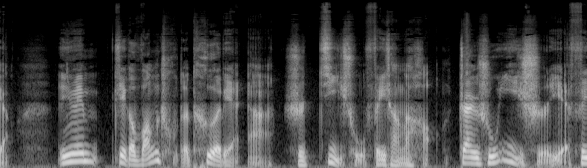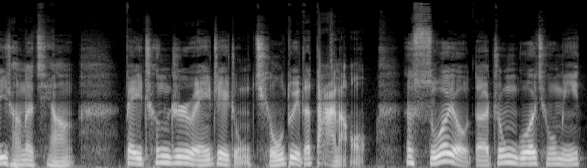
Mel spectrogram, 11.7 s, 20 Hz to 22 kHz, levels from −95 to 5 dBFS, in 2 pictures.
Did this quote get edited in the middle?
yes; 1 cut; at 9.9 s

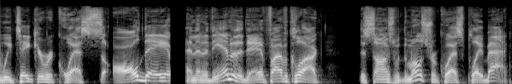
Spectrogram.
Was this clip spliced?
yes; 1 cut; at 1.7 s

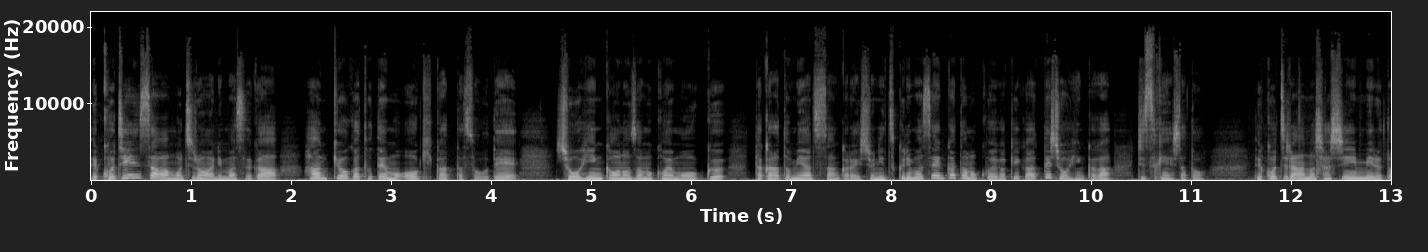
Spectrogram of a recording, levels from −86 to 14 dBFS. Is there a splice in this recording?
yes; 1 cut; at 11.6 s

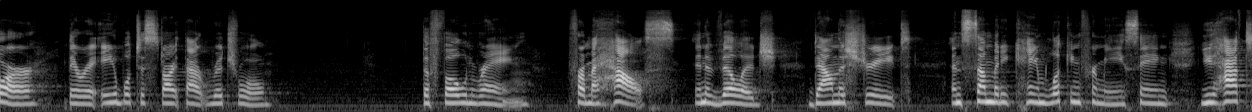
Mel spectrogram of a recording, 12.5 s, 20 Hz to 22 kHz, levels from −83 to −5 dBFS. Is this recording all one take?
yes; 0 cuts

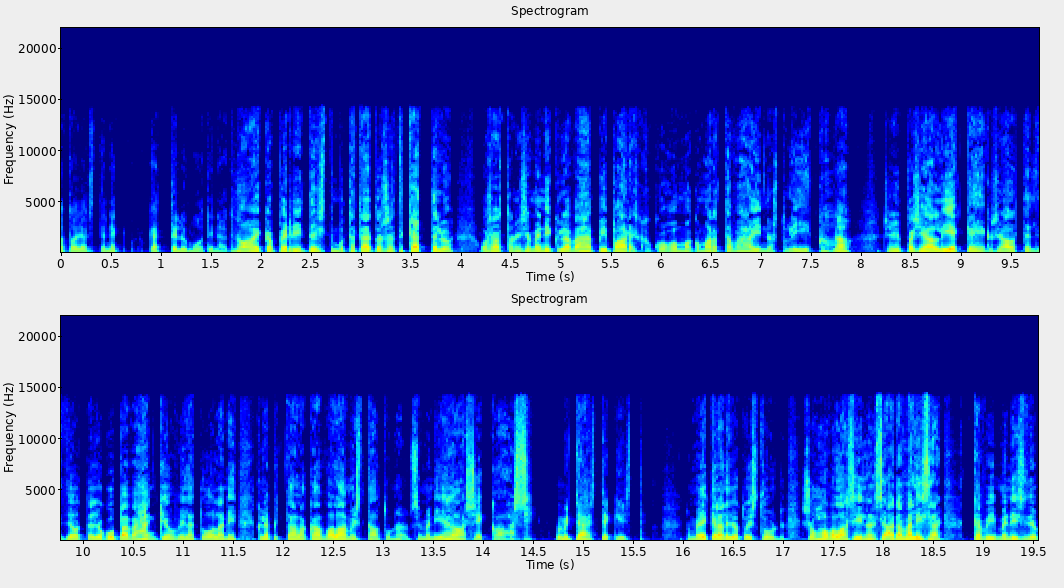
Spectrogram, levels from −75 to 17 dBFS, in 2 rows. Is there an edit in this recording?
no; 0 cuts

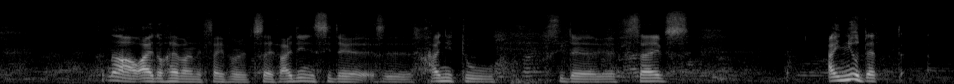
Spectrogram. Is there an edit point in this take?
no; 0 cuts

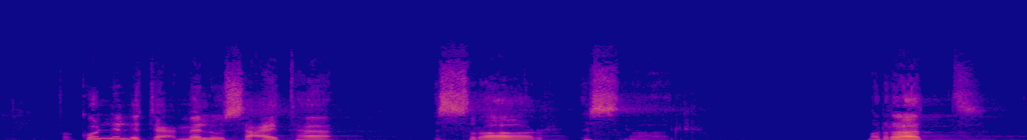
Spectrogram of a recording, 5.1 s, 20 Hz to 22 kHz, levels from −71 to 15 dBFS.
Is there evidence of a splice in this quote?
yes; 1 cut; at 2.8 s

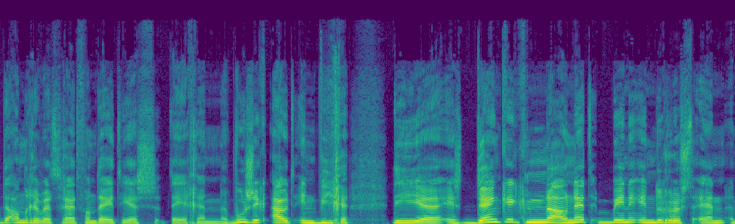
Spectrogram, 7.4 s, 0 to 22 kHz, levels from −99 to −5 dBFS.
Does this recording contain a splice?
no; 0 cuts

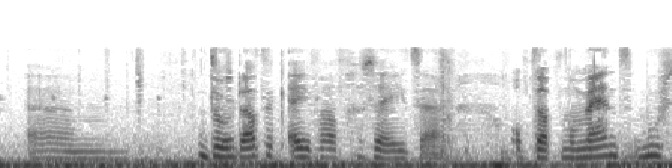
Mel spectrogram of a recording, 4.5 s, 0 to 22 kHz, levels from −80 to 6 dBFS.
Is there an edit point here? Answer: no; 0 cuts

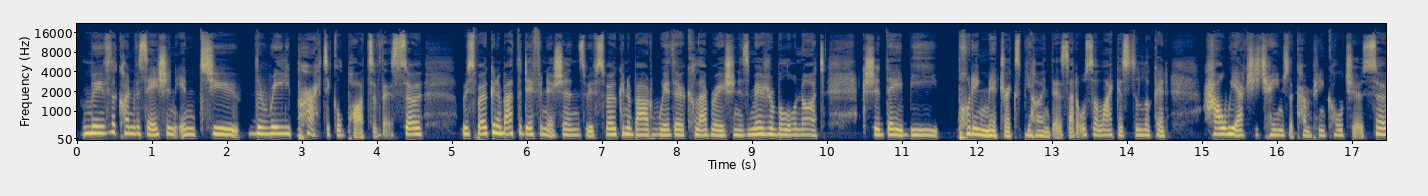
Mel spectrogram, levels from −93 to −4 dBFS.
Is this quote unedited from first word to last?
no; 1 cut; at 10.4 s

